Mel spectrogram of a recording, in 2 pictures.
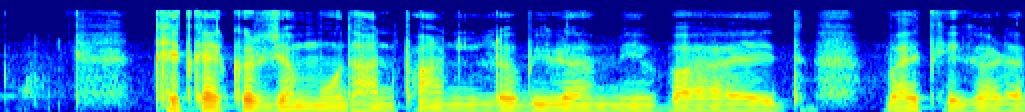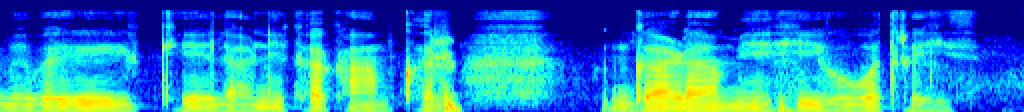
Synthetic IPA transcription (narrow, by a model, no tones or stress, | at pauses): kʰet̪kaɪkəɾd͡ʒɐmːud̪ʱaːnpaːnlɐbiːɽamẽʋad̪baːɪd̪kʰeɡaːɽamẽbʱɐiɾekʰelaːnekʰakaːmkʰɐɾ | ɡaːɽamẽɦiɦoːʋət̪ɾɐɦis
